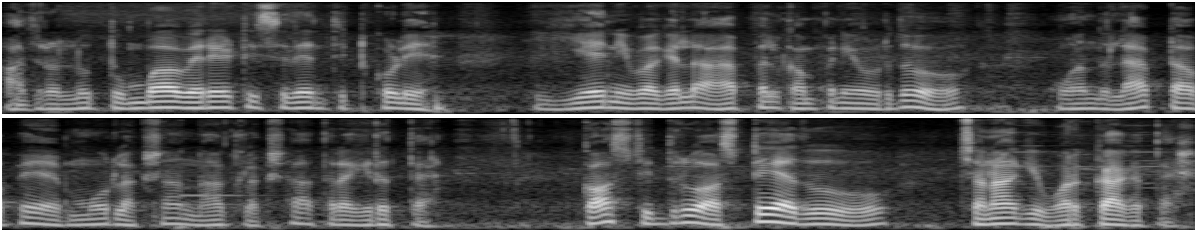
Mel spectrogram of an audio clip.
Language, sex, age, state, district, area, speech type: Kannada, male, 60+, Karnataka, Bangalore Urban, urban, spontaneous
